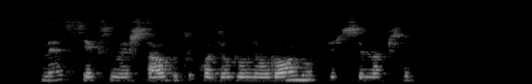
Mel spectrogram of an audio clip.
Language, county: Lithuanian, Panevėžys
